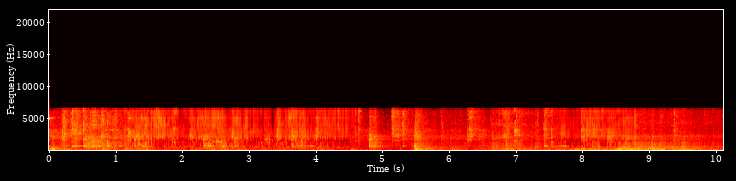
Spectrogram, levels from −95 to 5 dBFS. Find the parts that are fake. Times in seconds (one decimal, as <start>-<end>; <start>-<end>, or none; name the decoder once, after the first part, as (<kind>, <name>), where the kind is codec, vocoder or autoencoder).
1.2-4.5 (vocoder, BigVGAN v2); 7.6-8.8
